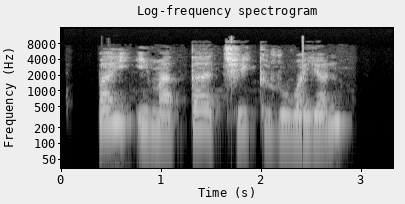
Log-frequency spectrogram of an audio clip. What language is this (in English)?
Yauyos Quechua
